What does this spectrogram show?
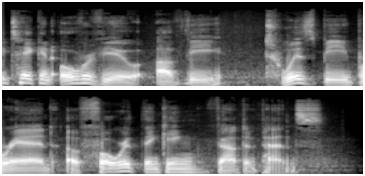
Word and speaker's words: TWSBI: under their own brand twizz B was born twist B is spelled TW s bi and is an acronym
